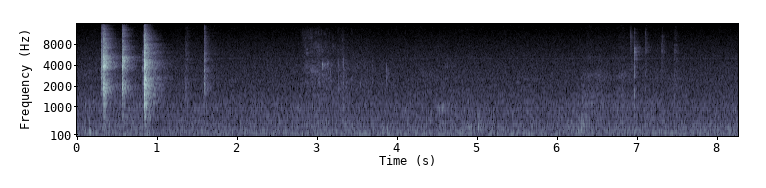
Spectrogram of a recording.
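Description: A carbonated energy-drink can being cracked open: three sharp clicks in quick succession right at the start and another smaller click just after, followed by faint sounds of drinking.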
